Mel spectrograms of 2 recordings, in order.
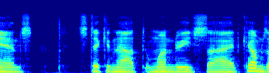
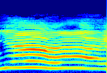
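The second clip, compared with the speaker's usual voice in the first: loud high drawn-out yell; screaming; 13 dB louder than usual. A narrator's reading. Licked helpless Red cries out, screaming. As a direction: let out a long comic wail. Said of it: "Red is screaming".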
